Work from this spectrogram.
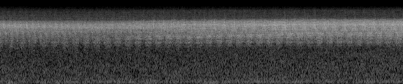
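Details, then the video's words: Cicada chorus in summer, a loud unbroken high whine with rapid pulsing, steady from start to finish and free of other sounds. "Cicada Summer"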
